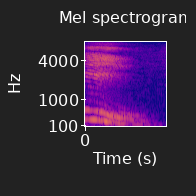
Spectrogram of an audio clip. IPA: i:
